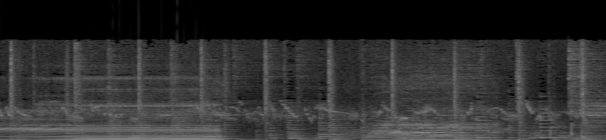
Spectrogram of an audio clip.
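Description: Cow mooing twice: one long moo of about two seconds that drops off at its end, then a shorter second moo a little over a second later, over background music with a steady beat.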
